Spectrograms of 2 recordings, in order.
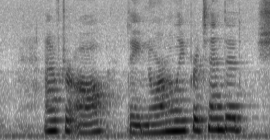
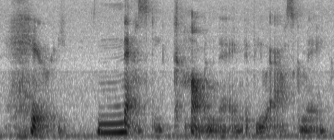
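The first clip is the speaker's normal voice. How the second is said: disdainful; 5 semitones lower, 4 dB quieter than usual. Acted. Petunia disdainful about nephew.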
